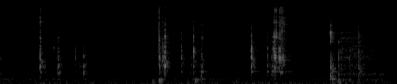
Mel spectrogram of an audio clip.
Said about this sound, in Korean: 배터리는 이 배터리 캡에 있는 나사를 동전으로 이렇게 풀게 되면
